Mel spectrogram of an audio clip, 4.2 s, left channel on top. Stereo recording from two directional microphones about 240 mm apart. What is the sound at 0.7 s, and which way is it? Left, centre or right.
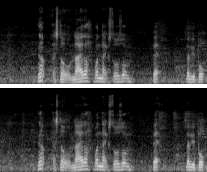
A man's voice, centre.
